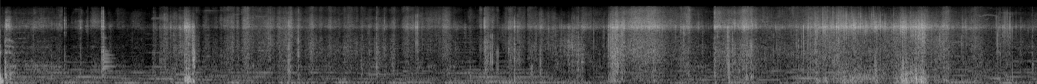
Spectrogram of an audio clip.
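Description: Plastic bubble wrap crinkling and rustling as an electric guitar is pulled out of it, with a few sharp crackles early on and louder rustling about six seconds in and again from about eight seconds. Faint background music runs underneath.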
